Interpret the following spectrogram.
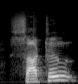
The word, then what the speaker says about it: subtle: use this quite often subtle here the letter B is silent subtle mild ornate goes more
